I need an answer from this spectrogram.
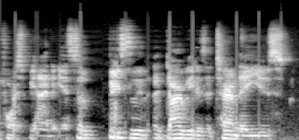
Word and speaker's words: derby: Manchester City which is also known as the Manchester derby or is it pronounced Darby it's pronounced Darby but their music simple it's kind of Derby is the American pronunciation Darby is the English pronunciation okay if somebody came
